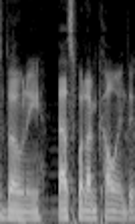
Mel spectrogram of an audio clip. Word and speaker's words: V1: looking for no but V1 just spell out one and pronounce it it's vony that's what I'm calling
